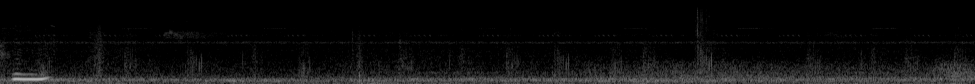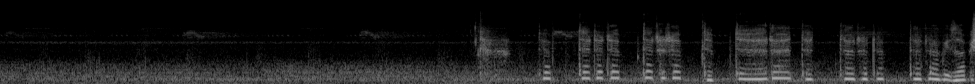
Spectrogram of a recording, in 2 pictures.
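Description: Footsteps crunch slowly on gravel.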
